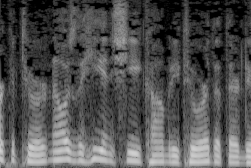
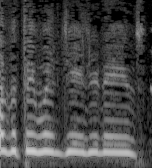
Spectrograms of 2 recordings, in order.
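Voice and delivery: squeaky high voice through laughter; laughing; 3 dB quieter than usual. Real, not acted. Host tickled by co-host's band-name joke, laughing. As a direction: squeeze the words out while laughing.

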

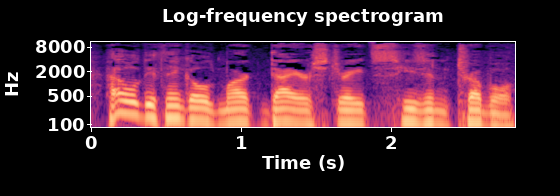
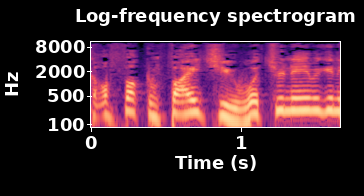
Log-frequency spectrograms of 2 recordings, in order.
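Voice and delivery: imitating an angry man, much higher voice; mock outrage, high-pitched and riled up; retold pissed; 9 semitones higher than usual. Pissed husband threatening the prank caller, retold angrily. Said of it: "the guy's all pissed".

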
